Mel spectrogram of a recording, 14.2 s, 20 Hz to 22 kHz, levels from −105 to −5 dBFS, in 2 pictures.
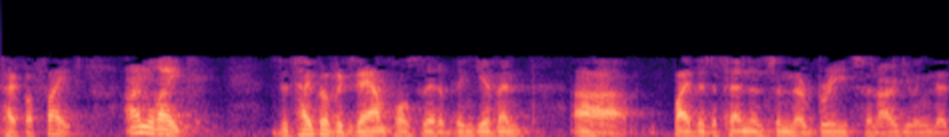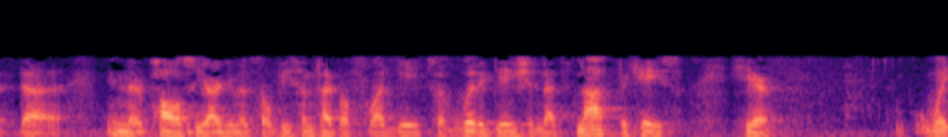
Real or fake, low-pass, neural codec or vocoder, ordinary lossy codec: real; 7.2 kHz; none; AAC, 16 kbps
